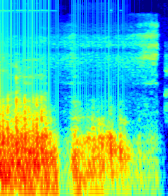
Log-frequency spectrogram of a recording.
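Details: Pleural friction rub from inflamed pleural surfaces rubbing together, heard in inspiration and expiration and not cleared by coughing; causes listed include pleurisy, pulmonary embolism and pneumonia.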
